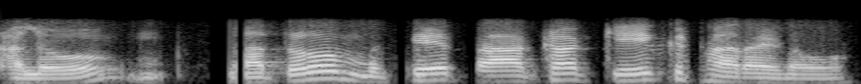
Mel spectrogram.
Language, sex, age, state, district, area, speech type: Sindhi, male, 18-30, Gujarat, Kutch, rural, conversation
